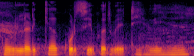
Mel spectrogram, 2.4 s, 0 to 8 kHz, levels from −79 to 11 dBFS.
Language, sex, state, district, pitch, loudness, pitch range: Hindi, male, Uttar Pradesh, Saharanpur, 110 Hz, -19 LUFS, 100-110 Hz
